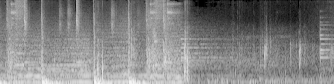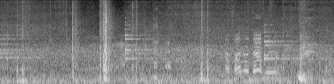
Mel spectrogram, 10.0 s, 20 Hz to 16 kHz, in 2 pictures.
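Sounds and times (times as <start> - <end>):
skateboard wheels rolling on concrete: 0.0 - 10.0
skateboard clacking on ground: 1.4 - 10.0.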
